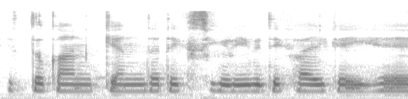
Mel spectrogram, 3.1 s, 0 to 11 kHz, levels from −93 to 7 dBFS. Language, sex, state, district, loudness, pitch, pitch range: Hindi, female, Chhattisgarh, Bastar, -46 LUFS, 180 Hz, 180-185 Hz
